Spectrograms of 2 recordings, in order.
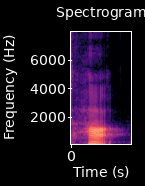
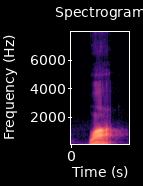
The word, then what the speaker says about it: は: It is written as ha but is pronounced wa.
